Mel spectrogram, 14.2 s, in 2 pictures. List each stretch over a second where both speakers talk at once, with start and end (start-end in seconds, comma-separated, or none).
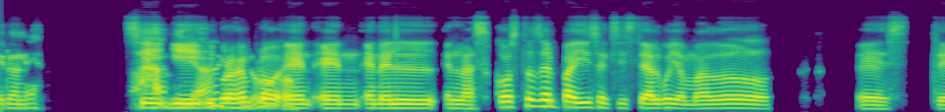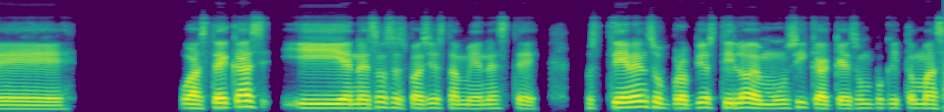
1.0-2.2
